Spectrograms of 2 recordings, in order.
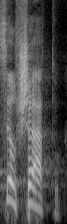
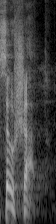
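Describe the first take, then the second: First: Put-on a touch of childish pique; mild mock-angry child retort; annoyed boy. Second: Echo. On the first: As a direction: snap it like a sulky kid. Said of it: "o menino ficou enfesado". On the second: Acted. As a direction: throw it back like a distant echo. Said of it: "a voz de lá do outro lado também disse".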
